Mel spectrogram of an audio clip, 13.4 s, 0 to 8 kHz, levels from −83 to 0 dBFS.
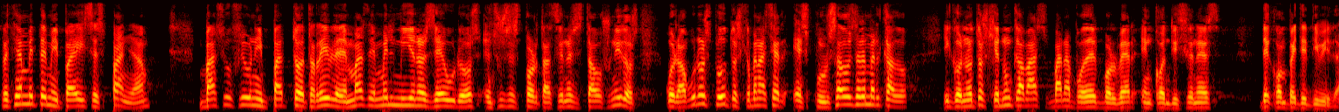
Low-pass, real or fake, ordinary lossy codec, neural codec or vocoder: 7.2 kHz; real; none; none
